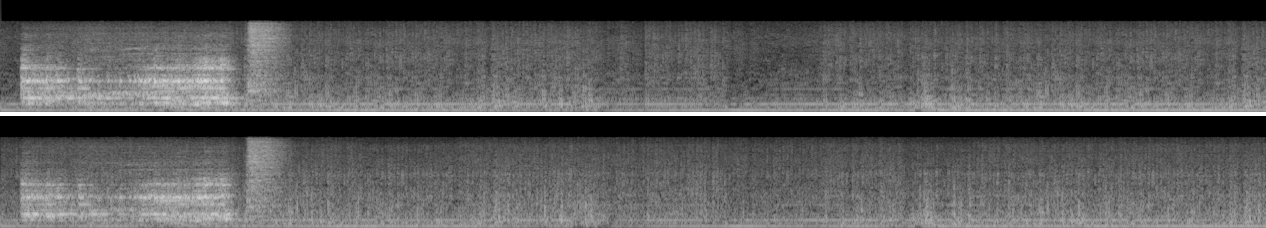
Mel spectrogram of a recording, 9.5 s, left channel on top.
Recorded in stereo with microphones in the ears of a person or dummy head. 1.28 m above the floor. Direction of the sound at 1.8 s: 20° right (ahead or behind).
